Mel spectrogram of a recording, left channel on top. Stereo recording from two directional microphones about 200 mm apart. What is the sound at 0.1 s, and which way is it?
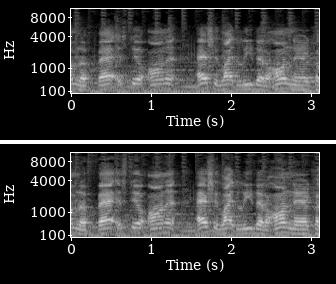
Speech, 40° right (ahead or behind).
